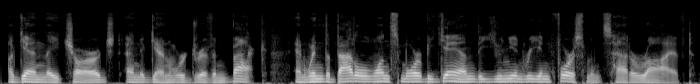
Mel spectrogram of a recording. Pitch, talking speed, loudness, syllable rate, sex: 115 Hz, 170 wpm, -19 LUFS, 5.0 syllables/s, male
